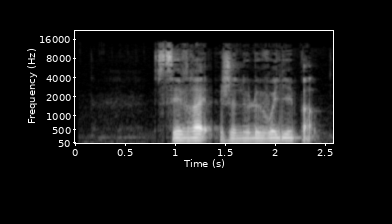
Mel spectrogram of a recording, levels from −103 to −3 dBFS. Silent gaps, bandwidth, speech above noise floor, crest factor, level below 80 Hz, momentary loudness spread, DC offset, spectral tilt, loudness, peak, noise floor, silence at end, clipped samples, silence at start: none; 14.5 kHz; 48 dB; 20 dB; -60 dBFS; 10 LU; under 0.1%; -5.5 dB/octave; -23 LUFS; -4 dBFS; -71 dBFS; 0.2 s; under 0.1%; 0.8 s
